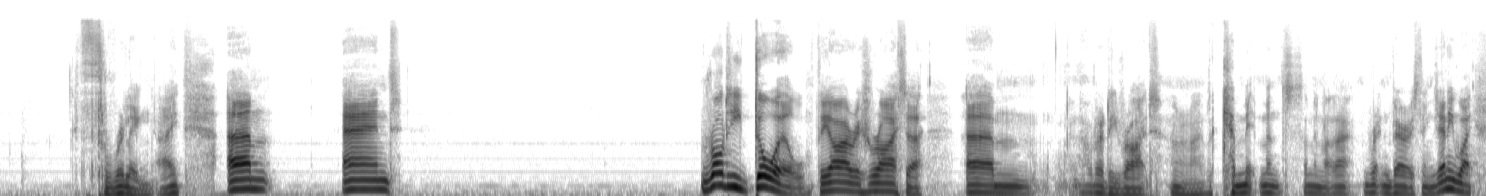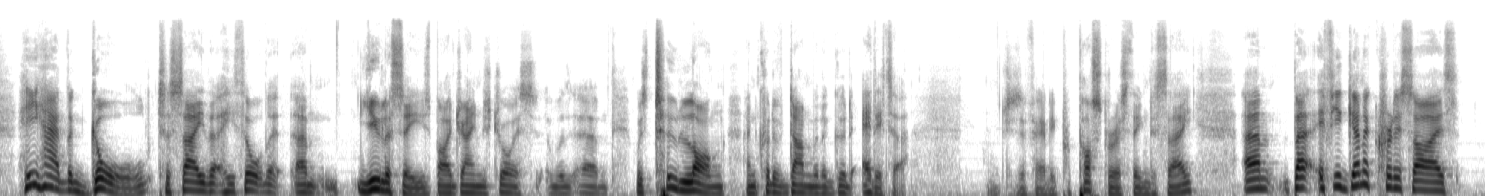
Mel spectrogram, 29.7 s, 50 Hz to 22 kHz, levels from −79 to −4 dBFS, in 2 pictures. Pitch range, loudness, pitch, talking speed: 90-130 Hz, -20 LUFS, 100 Hz, 135 wpm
